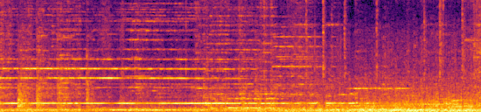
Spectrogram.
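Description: Freight train rolling past on a curve, its steel wheels squealing against the rail in steady high-pitched tones that fade out about five seconds in, over a rumble and scattered clicks of wheels on the track. The low rumble of the diesel locomotive grows near the end as it draws level.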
